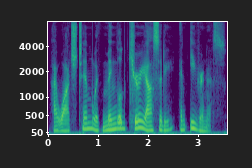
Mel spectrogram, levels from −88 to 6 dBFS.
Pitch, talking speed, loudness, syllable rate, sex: 125 Hz, 135 wpm, -19 LUFS, 4.6 syllables/s, male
